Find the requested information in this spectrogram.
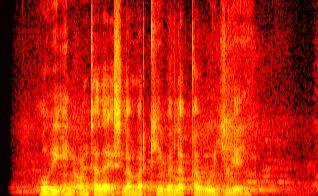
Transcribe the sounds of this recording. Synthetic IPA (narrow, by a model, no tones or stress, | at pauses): hʊwiʔɪnʕʊnt̪ʰɐðɐɪslɐmɐrkʰiːβɐlɐqɐβɔːd͡ʒɪjɛj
